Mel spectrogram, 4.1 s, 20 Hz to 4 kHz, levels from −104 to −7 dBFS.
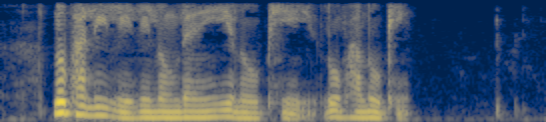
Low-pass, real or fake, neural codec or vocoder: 3.6 kHz; real; none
